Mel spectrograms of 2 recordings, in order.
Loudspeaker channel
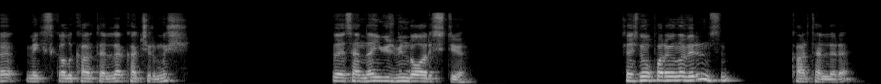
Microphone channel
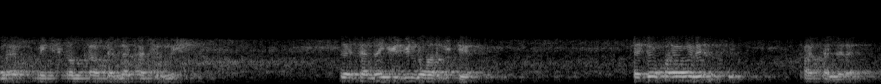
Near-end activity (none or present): none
